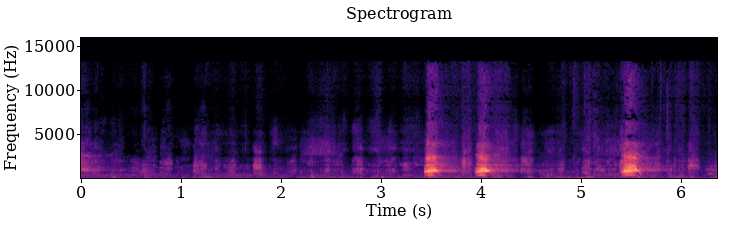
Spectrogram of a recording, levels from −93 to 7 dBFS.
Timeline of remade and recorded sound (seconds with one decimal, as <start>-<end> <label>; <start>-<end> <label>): 0.0-1.3 recorded; 1.3-4.8 remade; 4.8-5.5 recorded; 5.5-6.4 remade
